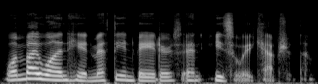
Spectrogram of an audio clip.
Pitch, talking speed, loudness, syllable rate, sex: 195 Hz, 225 wpm, -17 LUFS, 6.6 syllables/s, female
